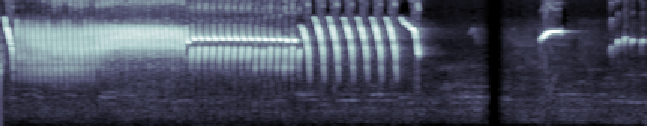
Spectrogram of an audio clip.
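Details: Canary song used as a tutor for young canaries: a dense buzzing roll, a fast rattling trill and a run of sharp sweeping notes, followed by near silence and a few isolated high chirps.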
